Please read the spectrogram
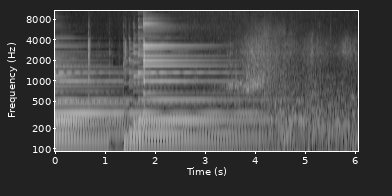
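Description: Acoustic guitar with a C7 chord (x32310) ringing, strummed again about two seconds in, then slowly fading.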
